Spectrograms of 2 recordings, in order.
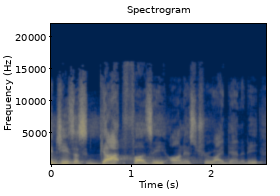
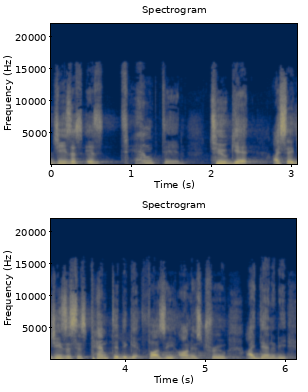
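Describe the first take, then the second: First: "got" punched as the word being denied; stress on GOT. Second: "tempted" hit hard, set apart as the correction; stress on TEMPTED. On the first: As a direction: hit "got" to mark the wrong version. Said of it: "I did not say". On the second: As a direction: lean on "tempted" to correct a misreading. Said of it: "Now notice what I said". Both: Shown as a demonstration.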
